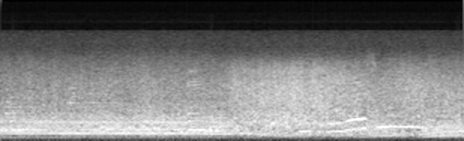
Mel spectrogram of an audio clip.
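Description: Water splashes and hisses against a speeding boat's hull.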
